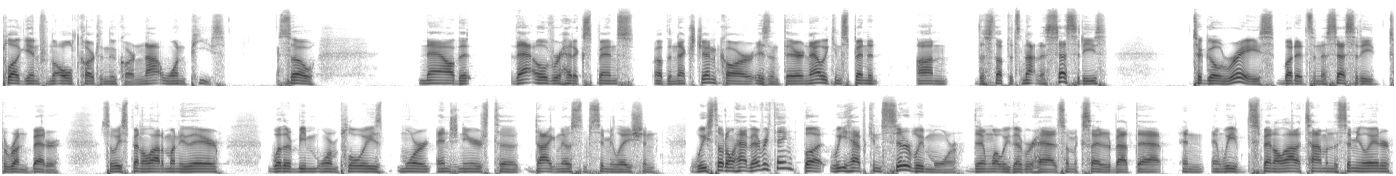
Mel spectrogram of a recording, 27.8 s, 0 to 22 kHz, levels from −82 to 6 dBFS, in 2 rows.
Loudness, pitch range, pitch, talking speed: -23 LUFS, 115-135 Hz, 125 Hz, 210 wpm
